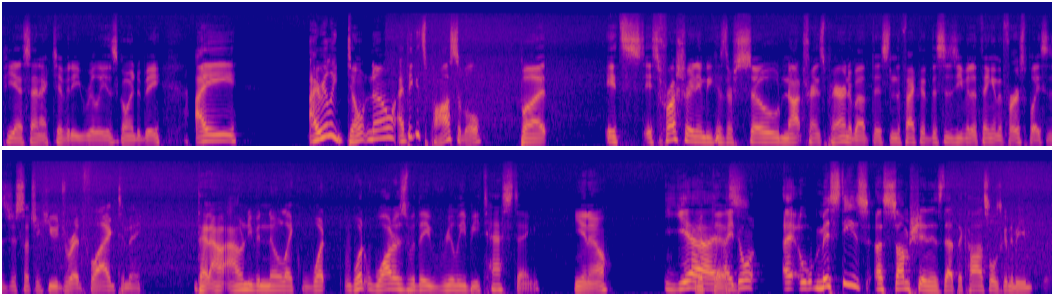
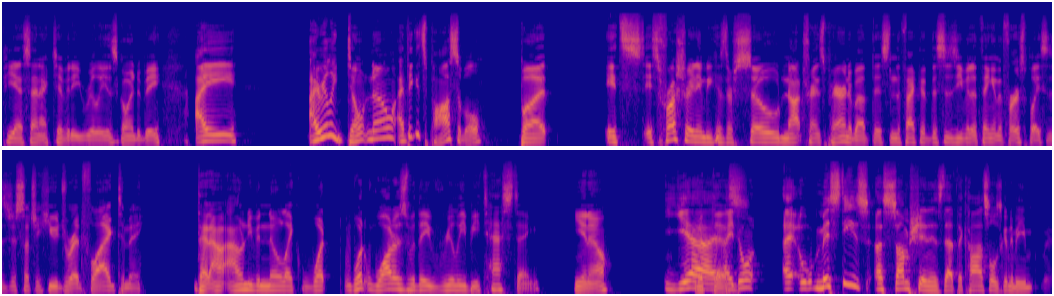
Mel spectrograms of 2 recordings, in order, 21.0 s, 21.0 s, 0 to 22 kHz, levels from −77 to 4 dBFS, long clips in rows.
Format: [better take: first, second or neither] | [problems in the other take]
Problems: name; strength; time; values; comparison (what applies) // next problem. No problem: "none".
second | hiss; faint; throughout; 20 dB below the speech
